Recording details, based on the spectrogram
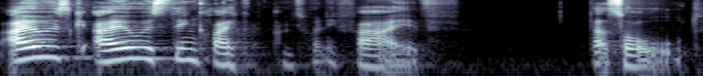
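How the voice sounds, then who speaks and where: A woman's voice: on the high side, animated, moderate pace, creaky. Co-host: young woman in her twenties, chatty, laughs easily. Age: 20s. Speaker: podcast co-host. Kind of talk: casual chat.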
